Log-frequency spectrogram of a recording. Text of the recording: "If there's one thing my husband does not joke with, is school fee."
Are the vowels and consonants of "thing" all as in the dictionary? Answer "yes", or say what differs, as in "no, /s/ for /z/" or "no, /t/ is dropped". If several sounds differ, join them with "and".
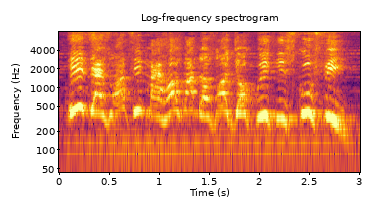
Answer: no, /t/ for /θ/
